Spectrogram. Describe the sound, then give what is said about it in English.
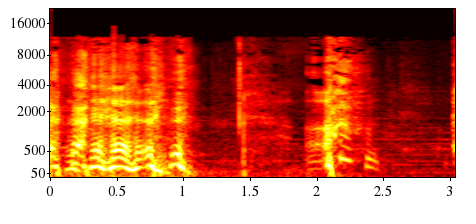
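A strained, voiced throaty fit gives way to a few short, harsh coughs separated by brief pauses, moderately loud, with no talking over them. “I'm coughing. I'm coughing to death.”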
